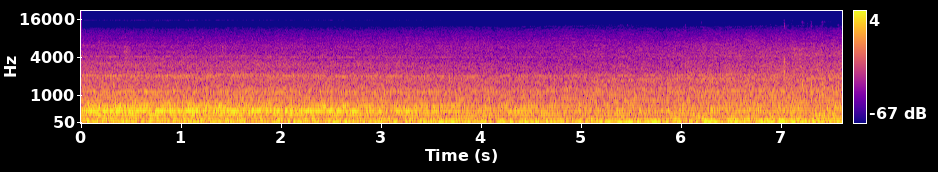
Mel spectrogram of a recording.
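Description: A train runs with a continuous, steady rumble and droning hum in the video game Train Sim World 2, loud and constant throughout with no pauses or talking.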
